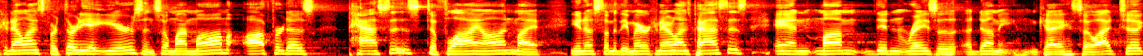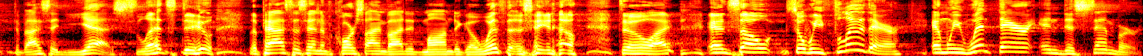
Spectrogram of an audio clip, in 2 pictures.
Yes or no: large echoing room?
yes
